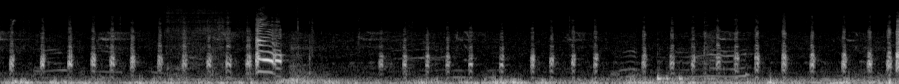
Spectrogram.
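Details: Three roosters relaxing at evening sunset on a poultry farm: rapid, even clucks about five per second throughout, broken near the middle by one loud harsh squawk; low rumbling background.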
